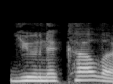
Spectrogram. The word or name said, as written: unicolor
